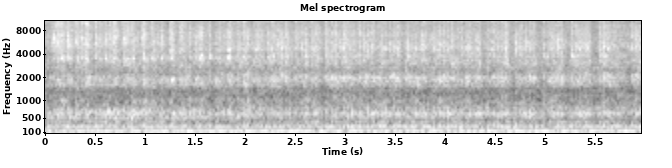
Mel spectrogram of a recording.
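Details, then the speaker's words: Chevy Nova, fuel injected, after lifter repair, first start since previous night: steady low drone with even firing and mild revving, no valvetrain ticking; healthy, only faint puffs from known exhaust leaks. "n it runs pretty good we fix the lifters and stuff like that that was wrong with it so let me I'll show you guys that in a second I'm going to start the car for you though so you get to hear it there's a few exhaust leaks so pay no attention to that"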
